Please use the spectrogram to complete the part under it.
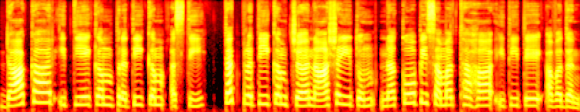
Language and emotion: Sanskrit, neutral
